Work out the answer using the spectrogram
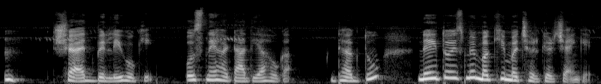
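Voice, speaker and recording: A practical village sister-in-law in a horror cartoon, voiced by a woman narrator. She talks in a calm, matter-of-fact way and soothes others. Her voice stays close to the narrator's own. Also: fairly low pitch, normal speed.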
